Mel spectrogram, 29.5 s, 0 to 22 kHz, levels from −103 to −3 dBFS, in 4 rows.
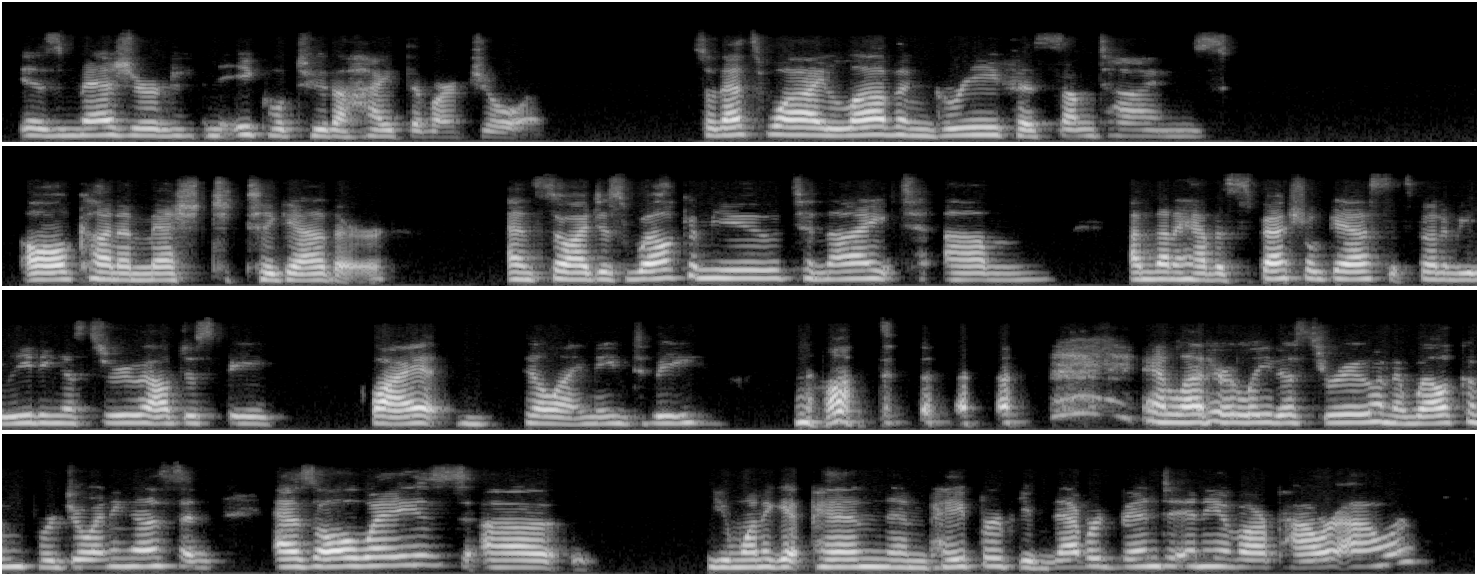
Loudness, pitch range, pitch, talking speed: -24 LUFS, 195-225 Hz, 210 Hz, 180 wpm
